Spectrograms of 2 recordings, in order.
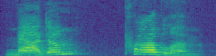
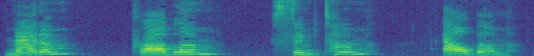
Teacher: Look at the EM of the word problem. The first syllable is stressed, and the EM will sound exactly the same as the AM of the word madam. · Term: reduced syllables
